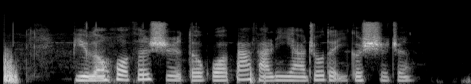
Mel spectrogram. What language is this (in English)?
Chinese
